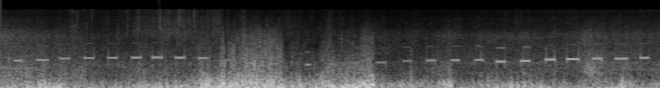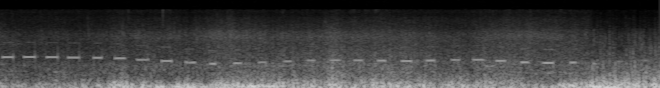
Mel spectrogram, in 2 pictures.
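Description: Wind rushes and buffets loudly past a paraglider in flight.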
